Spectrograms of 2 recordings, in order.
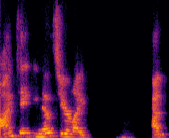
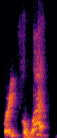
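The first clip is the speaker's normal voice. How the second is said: skeptical client; 9 semitones higher than usual. Retold or imitated. Client retort to glib answer.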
